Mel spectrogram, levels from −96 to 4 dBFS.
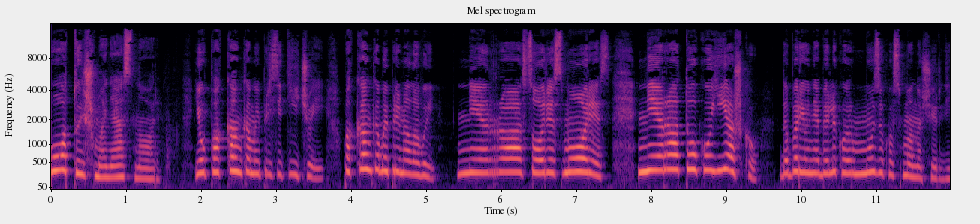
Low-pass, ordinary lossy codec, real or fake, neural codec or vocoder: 14.4 kHz; MP3, 64 kbps; real; none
